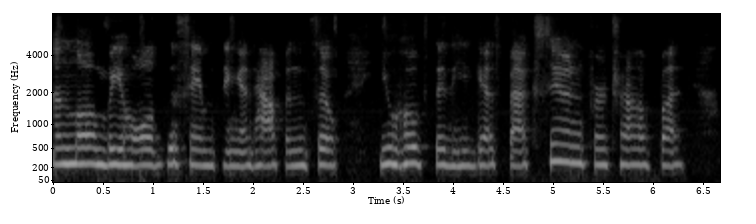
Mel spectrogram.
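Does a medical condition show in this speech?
Yes: ALS; young onset, young woman living with ALS; still working as much as before diagnosis.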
